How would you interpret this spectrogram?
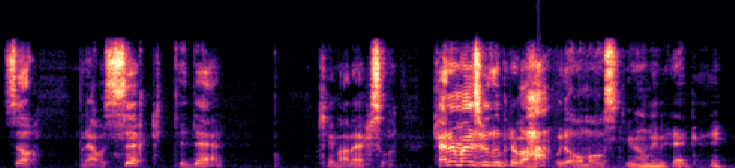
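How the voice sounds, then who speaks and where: A man, hoarse and losing his voice, giving a rambling, enthusiastic hobby update on his model car builds. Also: on the high side, animated, fast, sharp tone. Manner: rambling, enthusiastic, many fillers.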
